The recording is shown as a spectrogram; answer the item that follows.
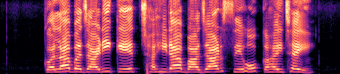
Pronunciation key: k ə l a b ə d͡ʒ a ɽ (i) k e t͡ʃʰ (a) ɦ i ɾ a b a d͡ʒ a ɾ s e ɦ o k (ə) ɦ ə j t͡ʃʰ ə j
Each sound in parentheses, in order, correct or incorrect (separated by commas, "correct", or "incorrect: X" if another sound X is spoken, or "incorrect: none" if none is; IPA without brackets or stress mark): correct, incorrect: ə, correct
